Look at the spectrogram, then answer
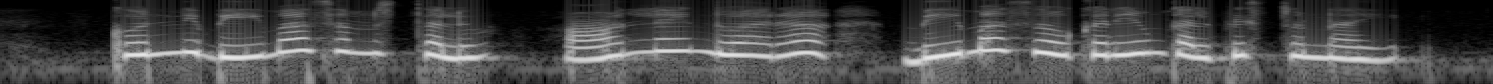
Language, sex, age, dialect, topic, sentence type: Telugu, female, 18-24, Utterandhra, banking, statement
